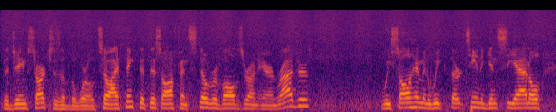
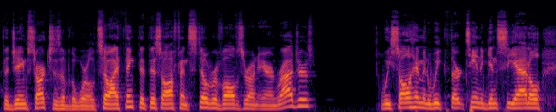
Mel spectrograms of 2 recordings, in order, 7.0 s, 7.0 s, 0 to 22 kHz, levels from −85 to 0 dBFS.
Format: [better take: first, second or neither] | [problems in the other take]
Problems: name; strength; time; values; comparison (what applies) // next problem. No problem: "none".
second | hiss; noticeable; throughout; 10 dB below the speech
